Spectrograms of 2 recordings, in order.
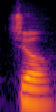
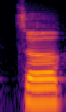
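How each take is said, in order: First: The consonant has the learner's usual sound. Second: The consonant has the Marathi sound. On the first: The speaker calls it wrong. "आप इसको पढ़ते हो च। ये च नहीं है" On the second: The speaker calls it right. "इसको मराठी में च कहेंगे"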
